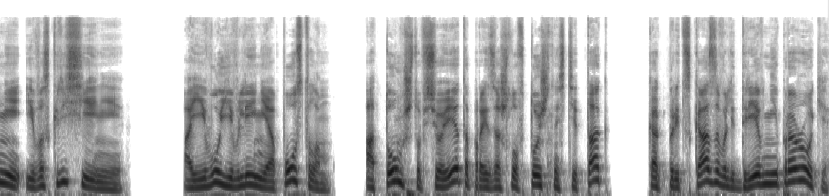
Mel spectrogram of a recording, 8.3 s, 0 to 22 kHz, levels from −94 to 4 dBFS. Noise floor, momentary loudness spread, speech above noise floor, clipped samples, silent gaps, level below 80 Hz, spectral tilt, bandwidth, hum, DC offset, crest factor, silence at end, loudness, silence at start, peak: under -90 dBFS; 8 LU; over 77 dB; under 0.1%; 1.32-1.84 s, 3.36-3.64 s, 6.12-6.48 s; -38 dBFS; -5.5 dB/octave; 16 kHz; none; 0.5%; 14 dB; 0 s; -14 LUFS; 0 s; 0 dBFS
